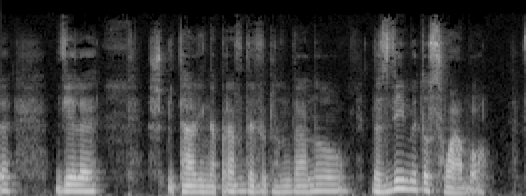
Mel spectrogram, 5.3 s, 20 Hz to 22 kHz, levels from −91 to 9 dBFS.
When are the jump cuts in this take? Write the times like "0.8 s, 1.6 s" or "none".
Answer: none

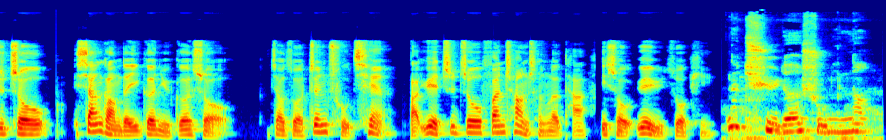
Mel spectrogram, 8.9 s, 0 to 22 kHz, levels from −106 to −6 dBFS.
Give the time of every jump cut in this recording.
none

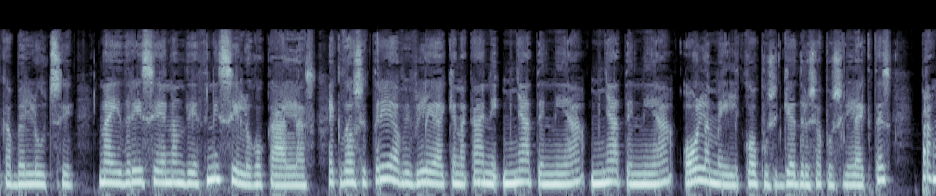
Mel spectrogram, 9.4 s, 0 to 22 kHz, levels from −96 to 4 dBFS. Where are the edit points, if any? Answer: 3.3 s, 5.9 s

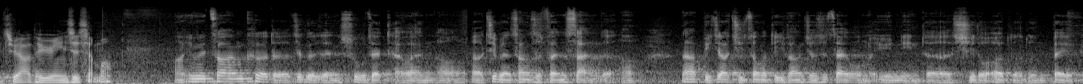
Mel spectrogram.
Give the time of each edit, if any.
4.7 s

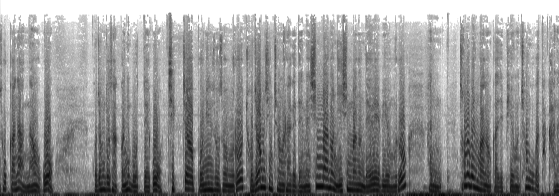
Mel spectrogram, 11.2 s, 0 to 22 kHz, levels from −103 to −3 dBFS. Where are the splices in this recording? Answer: none

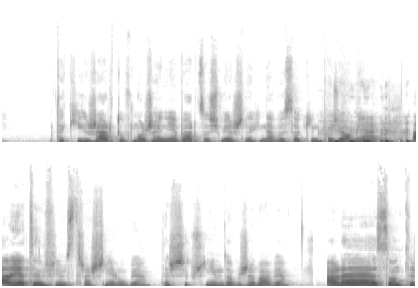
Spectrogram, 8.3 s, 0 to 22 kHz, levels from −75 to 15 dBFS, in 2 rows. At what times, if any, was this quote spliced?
5.7 s

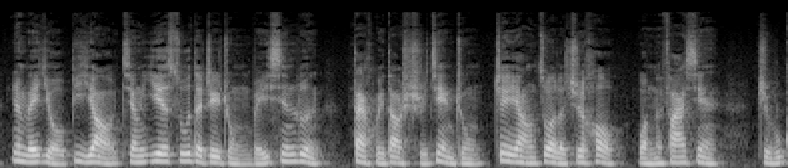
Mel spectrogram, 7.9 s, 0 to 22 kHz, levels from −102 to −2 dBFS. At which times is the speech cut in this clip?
4.9 s, 6.3 s

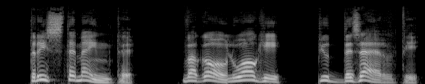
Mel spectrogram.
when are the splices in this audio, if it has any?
2.3 s

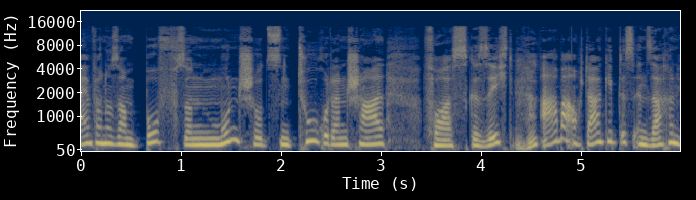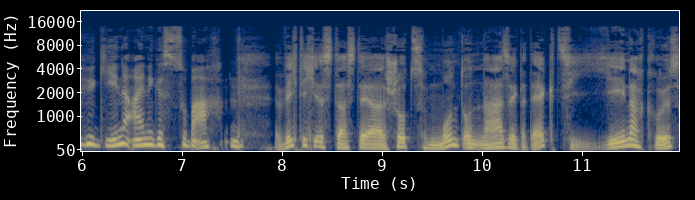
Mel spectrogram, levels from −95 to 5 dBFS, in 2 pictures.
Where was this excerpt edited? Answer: 10.4 s

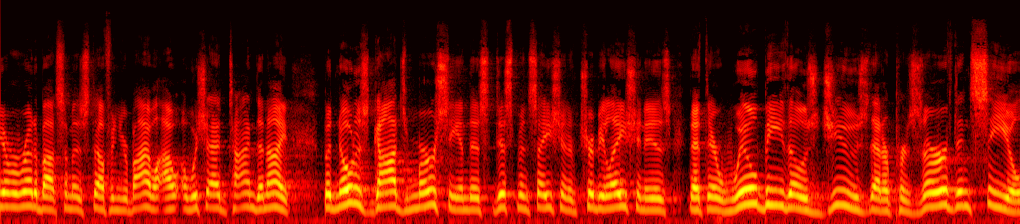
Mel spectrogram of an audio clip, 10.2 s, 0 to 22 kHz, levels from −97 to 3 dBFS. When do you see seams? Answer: 6.8 s

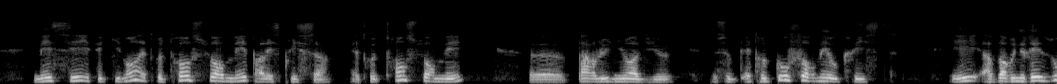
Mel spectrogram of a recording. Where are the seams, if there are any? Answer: none

